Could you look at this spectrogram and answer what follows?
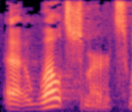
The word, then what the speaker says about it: Weltschmerz: I'm not a German expert, but I understand it's pronounced Weltschmerz, which literally means pained by the world.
